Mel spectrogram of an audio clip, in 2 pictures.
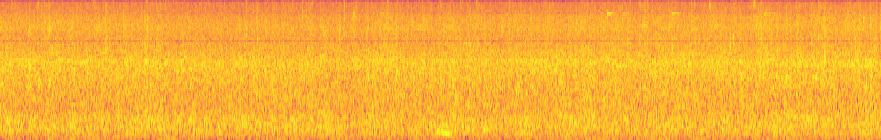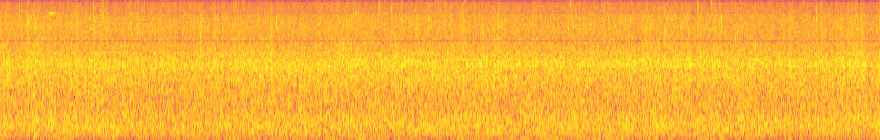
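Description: Steady, heavy rain pours down continuously, a dense hiss of drops pattering on surfaces with no pauses and no voices.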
